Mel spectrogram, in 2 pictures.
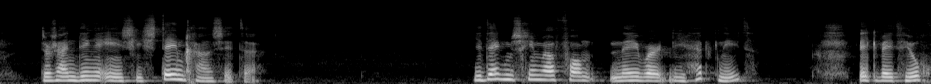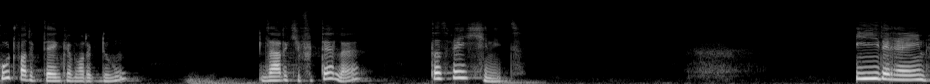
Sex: female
